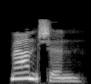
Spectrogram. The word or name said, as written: mansion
